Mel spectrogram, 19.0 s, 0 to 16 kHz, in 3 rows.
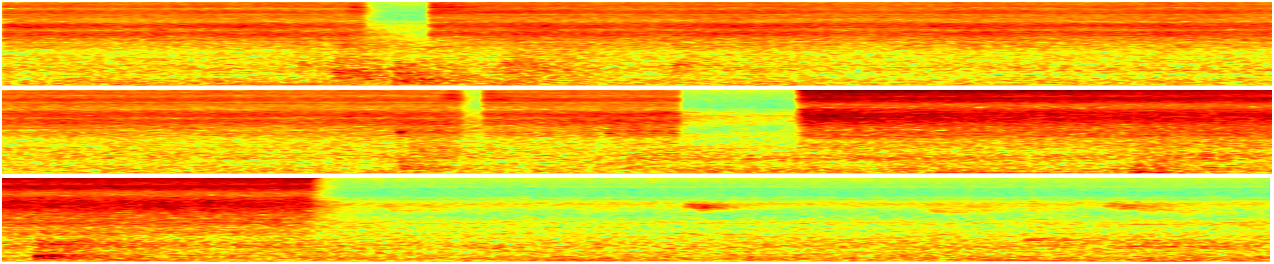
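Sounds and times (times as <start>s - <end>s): paint spray gun hissing: 0.0s - 14.4s.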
